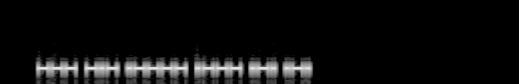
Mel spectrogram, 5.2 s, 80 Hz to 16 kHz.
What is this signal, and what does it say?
Morse code, heard as a keyed tone, about 36 wpm, 700 Hz. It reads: OK1JRR
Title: DXCC-100 Call Signs - 6 Characters - Repeated 3x - 35wpm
